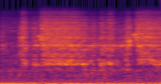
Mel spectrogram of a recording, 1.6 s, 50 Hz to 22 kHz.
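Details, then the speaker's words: 1975 Dodge Holiday Rambler motorhome, sat about 20 years, first running at about 180–190 degrees with 30 psi oil pressure at hot idle: shrill chirping squeal in short surges over a steady idle rumble, a slipping power steering belt. "I mean wow we got a we got a power steering belt acting silly"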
